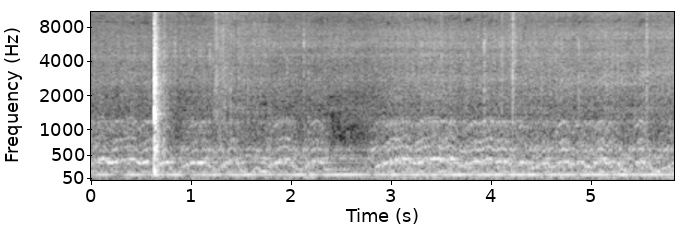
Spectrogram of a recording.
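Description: Spinach with garlic and oil sizzles softly in a pan while being stirred, a low steady frying hiss under a faint hum, broken by a couple of sharp utensil clicks.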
